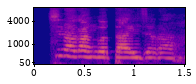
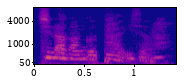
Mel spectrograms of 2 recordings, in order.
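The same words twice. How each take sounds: First: 지나간 stressed at normal level; old pastor insisting she let go, firmer; firmer repeat. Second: Soft, lower comfort with 다 leaned on; old pastor hugging a weeping woman, soft; gentle comfort. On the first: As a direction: repeat 지나간 것 다 잊어라 with weight on 지나간. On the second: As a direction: say 지나간 것 다 잊어라 softly as an old pastor consoling. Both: Retold or imitated. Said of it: "목사님이 나를 끌어안고".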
